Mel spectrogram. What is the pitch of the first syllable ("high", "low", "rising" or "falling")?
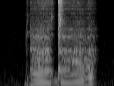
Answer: low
